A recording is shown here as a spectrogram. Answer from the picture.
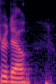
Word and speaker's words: Riddell: Even though I corrected him multiple times, he would say Liam Riddell, and so a bunch of people would always be like, "Oh, Liam." I was like, "Oh, it's Riddell."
